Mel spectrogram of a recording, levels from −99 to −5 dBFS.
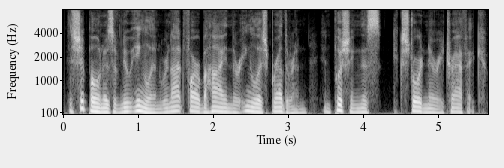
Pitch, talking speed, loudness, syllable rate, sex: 115 Hz, 190 wpm, -18 LUFS, 5.7 syllables/s, male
